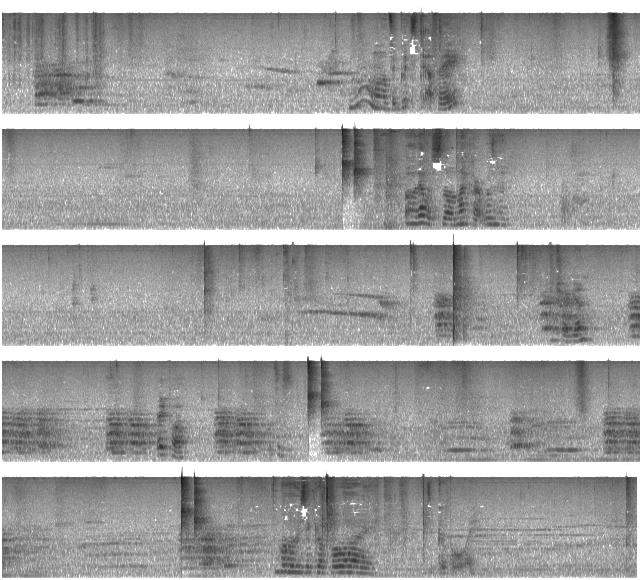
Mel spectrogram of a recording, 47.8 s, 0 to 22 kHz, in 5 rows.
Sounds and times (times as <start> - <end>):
Domestic animals, pets: 0.2 - 5.5, 23.0 - 26.6, 31.9 - 32.8, 33.5 - 42.3.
